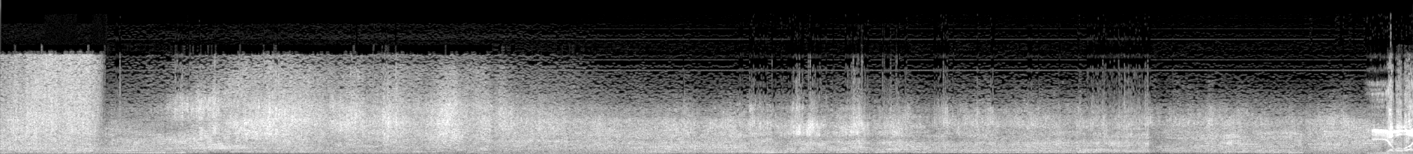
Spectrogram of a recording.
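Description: Open modified race cars rumble and roar around Midvale Speedway during a heat race, a dense, steady engine wall that stays loud and close throughout, with faint speech mixed in.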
